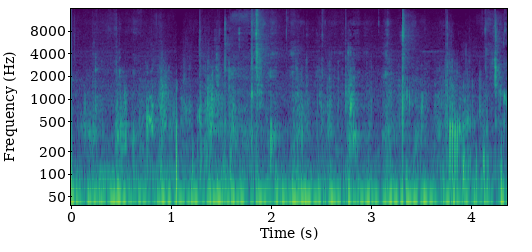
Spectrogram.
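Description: Close-miked wet chewing and lip-smacking of soft, fatty braised pork belly, a string of irregular moist smacks and clicks from the mouth.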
